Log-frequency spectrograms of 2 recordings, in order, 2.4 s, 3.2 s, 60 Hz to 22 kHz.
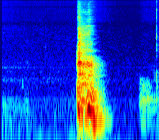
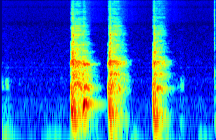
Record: {"cough_length": "2.4 s", "cough_amplitude": 32768, "cough_signal_mean_std_ratio": 0.28, "three_cough_length": "3.2 s", "three_cough_amplitude": 28781, "three_cough_signal_mean_std_ratio": 0.36, "survey_phase": "beta (2021-08-13 to 2022-03-07)", "age": "18-44", "gender": "Male", "wearing_mask": "No", "symptom_none": true, "smoker_status": "Never smoked", "respiratory_condition_asthma": false, "respiratory_condition_other": false, "recruitment_source": "REACT", "submission_delay": "3 days", "covid_test_result": "Negative", "covid_test_method": "RT-qPCR"}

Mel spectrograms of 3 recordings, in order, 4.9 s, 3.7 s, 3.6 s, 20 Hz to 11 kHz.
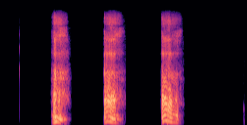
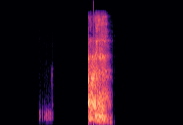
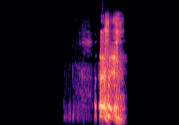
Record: {"exhalation_length": "4.9 s", "exhalation_amplitude": 28211, "exhalation_signal_mean_std_ratio": 0.32, "three_cough_length": "3.7 s", "three_cough_amplitude": 28478, "three_cough_signal_mean_std_ratio": 0.26, "cough_length": "3.6 s", "cough_amplitude": 32767, "cough_signal_mean_std_ratio": 0.28, "survey_phase": "beta (2021-08-13 to 2022-03-07)", "age": "45-64", "gender": "Male", "wearing_mask": "No", "symptom_runny_or_blocked_nose": true, "symptom_sore_throat": true, "symptom_fatigue": true, "symptom_headache": true, "smoker_status": "Never smoked", "respiratory_condition_asthma": false, "respiratory_condition_other": false, "recruitment_source": "Test and Trace", "submission_delay": "2 days", "covid_test_result": "Positive", "covid_test_method": "LFT"}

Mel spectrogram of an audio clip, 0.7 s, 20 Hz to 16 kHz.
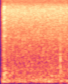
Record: {"cough_length": "0.7 s", "cough_amplitude": 31, "cough_signal_mean_std_ratio": 0.97, "survey_phase": "beta (2021-08-13 to 2022-03-07)", "age": "45-64", "gender": "Male", "wearing_mask": "No", "symptom_cough_any": true, "symptom_runny_or_blocked_nose": true, "symptom_headache": true, "symptom_change_to_sense_of_smell_or_taste": true, "symptom_loss_of_taste": true, "smoker_status": "Ex-smoker", "respiratory_condition_asthma": false, "respiratory_condition_other": false, "recruitment_source": "Test and Trace", "submission_delay": "1 day", "covid_test_result": "Positive", "covid_test_method": "RT-qPCR", "covid_ct_value": 21.9, "covid_ct_gene": "ORF1ab gene", "covid_ct_mean": 22.6, "covid_viral_load": "40000 copies/ml", "covid_viral_load_category": "Low viral load (10K-1M copies/ml)"}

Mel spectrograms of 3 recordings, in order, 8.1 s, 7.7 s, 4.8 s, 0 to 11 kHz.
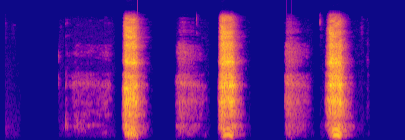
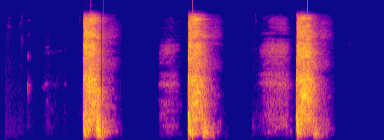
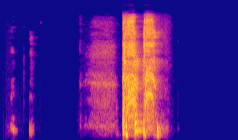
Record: {"exhalation_length": "8.1 s", "exhalation_amplitude": 31816, "exhalation_signal_mean_std_ratio": 0.28, "three_cough_length": "7.7 s", "three_cough_amplitude": 30322, "three_cough_signal_mean_std_ratio": 0.31, "cough_length": "4.8 s", "cough_amplitude": 31657, "cough_signal_mean_std_ratio": 0.31, "survey_phase": "alpha (2021-03-01 to 2021-08-12)", "age": "65+", "gender": "Male", "wearing_mask": "No", "symptom_none": true, "smoker_status": "Never smoked", "respiratory_condition_asthma": false, "respiratory_condition_other": false, "recruitment_source": "REACT", "submission_delay": "1 day", "covid_test_result": "Negative", "covid_test_method": "RT-qPCR"}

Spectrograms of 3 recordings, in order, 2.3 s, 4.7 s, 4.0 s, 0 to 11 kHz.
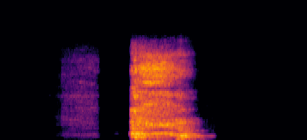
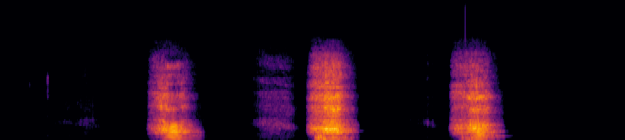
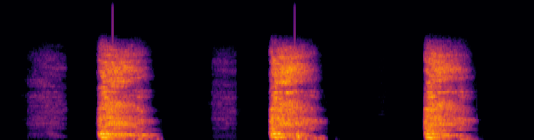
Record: {"cough_length": "2.3 s", "cough_amplitude": 27774, "cough_signal_mean_std_ratio": 0.38, "exhalation_length": "4.7 s", "exhalation_amplitude": 28619, "exhalation_signal_mean_std_ratio": 0.31, "three_cough_length": "4.0 s", "three_cough_amplitude": 31009, "three_cough_signal_mean_std_ratio": 0.39, "survey_phase": "beta (2021-08-13 to 2022-03-07)", "age": "45-64", "gender": "Male", "wearing_mask": "No", "symptom_cough_any": true, "symptom_fatigue": true, "symptom_onset": "11 days", "smoker_status": "Never smoked", "respiratory_condition_asthma": true, "respiratory_condition_other": true, "recruitment_source": "REACT", "submission_delay": "3 days", "covid_test_result": "Negative", "covid_test_method": "RT-qPCR", "influenza_a_test_result": "Negative", "influenza_b_test_result": "Negative"}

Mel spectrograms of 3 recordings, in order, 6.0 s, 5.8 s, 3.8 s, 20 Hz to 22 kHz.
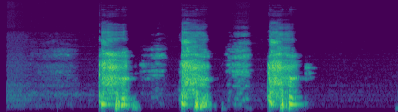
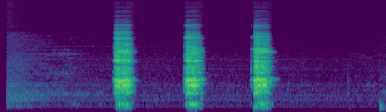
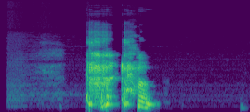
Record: {"three_cough_length": "6.0 s", "three_cough_amplitude": 28610, "three_cough_signal_mean_std_ratio": 0.42, "exhalation_length": "5.8 s", "exhalation_amplitude": 31594, "exhalation_signal_mean_std_ratio": 0.3, "cough_length": "3.8 s", "cough_amplitude": 28667, "cough_signal_mean_std_ratio": 0.4, "survey_phase": "alpha (2021-03-01 to 2021-08-12)", "age": "65+", "gender": "Male", "wearing_mask": "No", "symptom_cough_any": true, "smoker_status": "Never smoked", "respiratory_condition_asthma": false, "respiratory_condition_other": false, "recruitment_source": "REACT", "submission_delay": "2 days", "covid_test_result": "Negative", "covid_test_method": "RT-qPCR"}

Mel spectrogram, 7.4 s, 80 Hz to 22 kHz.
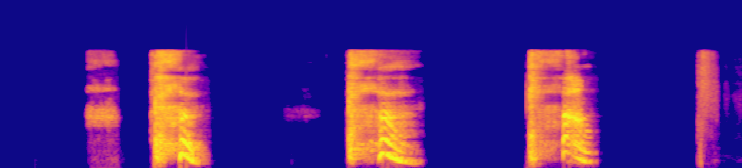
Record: {"three_cough_length": "7.4 s", "three_cough_amplitude": 32768, "three_cough_signal_mean_std_ratio": 0.35, "survey_phase": "beta (2021-08-13 to 2022-03-07)", "age": "18-44", "gender": "Female", "wearing_mask": "No", "symptom_cough_any": true, "symptom_fatigue": true, "symptom_headache": true, "symptom_other": true, "smoker_status": "Never smoked", "respiratory_condition_asthma": false, "respiratory_condition_other": false, "recruitment_source": "Test and Trace", "submission_delay": "2 days", "covid_test_result": "Positive", "covid_test_method": "RT-qPCR", "covid_ct_value": 33.7, "covid_ct_gene": "ORF1ab gene", "covid_ct_mean": 34.6, "covid_viral_load": "4.5 copies/ml", "covid_viral_load_category": "Minimal viral load (< 10K copies/ml)"}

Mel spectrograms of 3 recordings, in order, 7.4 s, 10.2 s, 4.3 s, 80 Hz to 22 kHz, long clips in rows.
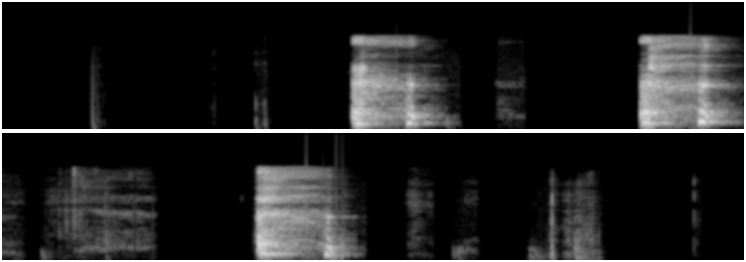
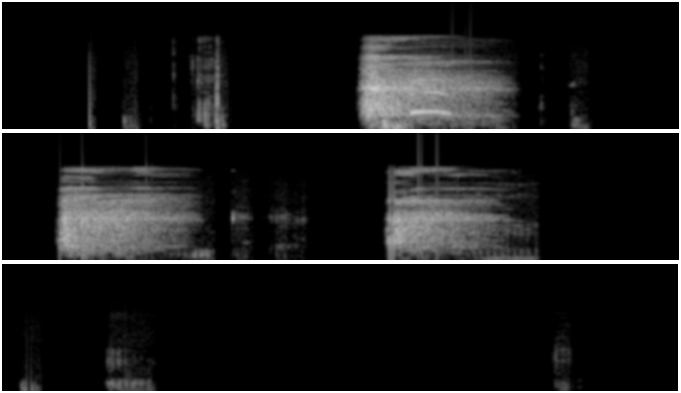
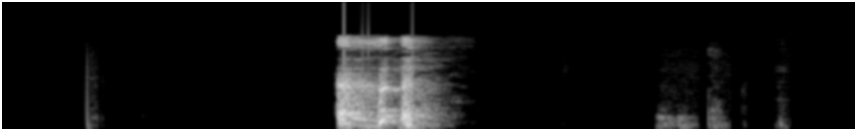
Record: {"three_cough_length": "7.4 s", "three_cough_amplitude": 27748, "three_cough_signal_mean_std_ratio": 0.25, "exhalation_length": "10.2 s", "exhalation_amplitude": 12747, "exhalation_signal_mean_std_ratio": 0.28, "cough_length": "4.3 s", "cough_amplitude": 27083, "cough_signal_mean_std_ratio": 0.22, "survey_phase": "alpha (2021-03-01 to 2021-08-12)", "age": "65+", "gender": "Female", "wearing_mask": "No", "symptom_new_continuous_cough": true, "symptom_change_to_sense_of_smell_or_taste": true, "symptom_loss_of_taste": true, "symptom_onset": "6 days", "smoker_status": "Never smoked", "respiratory_condition_asthma": false, "respiratory_condition_other": false, "recruitment_source": "Test and Trace", "submission_delay": "1 day", "covid_test_result": "Positive", "covid_test_method": "RT-qPCR", "covid_ct_value": 14.8, "covid_ct_gene": "ORF1ab gene", "covid_ct_mean": 15.9, "covid_viral_load": "6300000 copies/ml", "covid_viral_load_category": "High viral load (>1M copies/ml)"}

